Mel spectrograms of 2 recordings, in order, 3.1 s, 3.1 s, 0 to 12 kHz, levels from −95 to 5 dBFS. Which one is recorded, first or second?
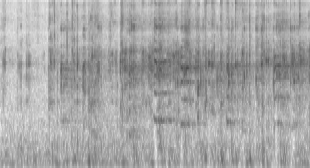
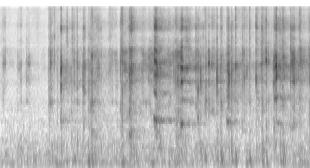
first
